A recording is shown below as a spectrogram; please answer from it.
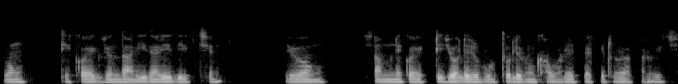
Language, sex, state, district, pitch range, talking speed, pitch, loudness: Bengali, male, West Bengal, Jhargram, 105-110 Hz, 140 wpm, 110 Hz, -24 LUFS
